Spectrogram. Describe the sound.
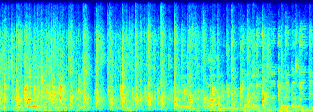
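An audience breaks into sustained applause, with dense overlapping claps at a steady loudness for several seconds. A few voices can be heard mixed in under the clapping.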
